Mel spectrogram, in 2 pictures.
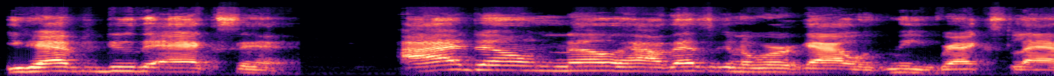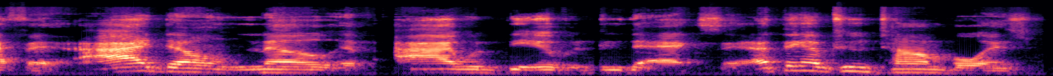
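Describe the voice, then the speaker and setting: Sharp-voiced woman teasing her viewers. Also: sits low, normal speed. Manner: teasing, talks straight to viewers by name, laughs often; calls herself Granny. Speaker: livestream host reading viewer comments. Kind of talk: casual livestream chat.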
